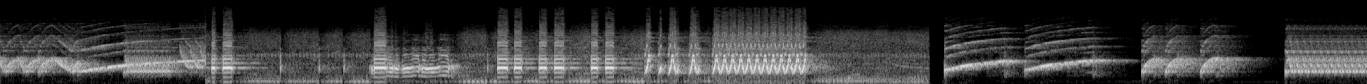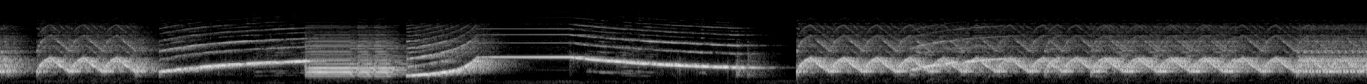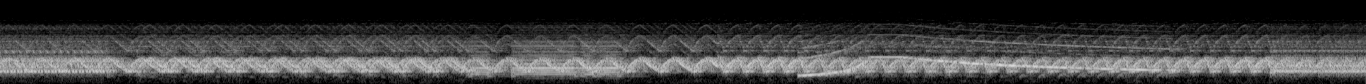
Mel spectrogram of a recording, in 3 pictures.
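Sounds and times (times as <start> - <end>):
electronic siren: 0.0 - 2.9, 3.7 - 8.3, 9.4 - 41.0
buzzing horn blast: 4.9 - 6.4.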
